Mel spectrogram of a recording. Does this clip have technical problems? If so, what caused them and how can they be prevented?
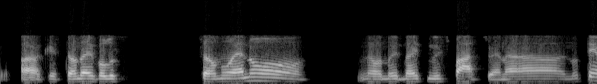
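Yes. Throughout the speech there is G.726 ADPCM damage. A rasping hiss tracks the speech level, and the band runs from about 250 Hz to 3.7 kHz, with nothing above 3.9 kHz. The coarse step quantisation points to the 24 kbit/s mode. Unlike plain band-limiting, the grit rides on every syllable. It can be prevented by using 32 kbit/s or a wideband codec.

Sample clock jitter is also present throughout. The converter's clock wanders by a few microseconds, which leaves an error roughly 35 dB below the signal. It shows as a fine roughness on loud, bright moments and vanishes in pauses. It grows with the waveform's slope. A stable, low-jitter clock source prevents it.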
